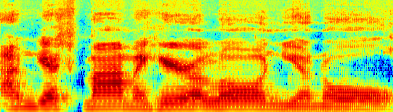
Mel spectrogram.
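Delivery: put-on thick Minnesota accent. Imitating people answering a cash call phone prank: big minnesota accent. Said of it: "They all got the big Minnesota accent".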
